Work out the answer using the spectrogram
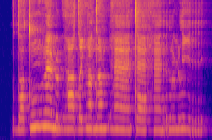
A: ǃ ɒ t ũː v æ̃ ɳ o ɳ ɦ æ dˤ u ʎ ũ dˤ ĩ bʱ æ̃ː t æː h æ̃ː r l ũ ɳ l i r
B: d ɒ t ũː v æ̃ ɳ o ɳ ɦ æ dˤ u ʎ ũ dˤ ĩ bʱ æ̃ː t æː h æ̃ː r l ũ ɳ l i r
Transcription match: B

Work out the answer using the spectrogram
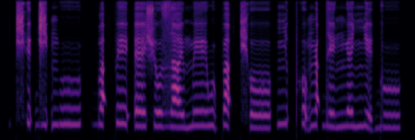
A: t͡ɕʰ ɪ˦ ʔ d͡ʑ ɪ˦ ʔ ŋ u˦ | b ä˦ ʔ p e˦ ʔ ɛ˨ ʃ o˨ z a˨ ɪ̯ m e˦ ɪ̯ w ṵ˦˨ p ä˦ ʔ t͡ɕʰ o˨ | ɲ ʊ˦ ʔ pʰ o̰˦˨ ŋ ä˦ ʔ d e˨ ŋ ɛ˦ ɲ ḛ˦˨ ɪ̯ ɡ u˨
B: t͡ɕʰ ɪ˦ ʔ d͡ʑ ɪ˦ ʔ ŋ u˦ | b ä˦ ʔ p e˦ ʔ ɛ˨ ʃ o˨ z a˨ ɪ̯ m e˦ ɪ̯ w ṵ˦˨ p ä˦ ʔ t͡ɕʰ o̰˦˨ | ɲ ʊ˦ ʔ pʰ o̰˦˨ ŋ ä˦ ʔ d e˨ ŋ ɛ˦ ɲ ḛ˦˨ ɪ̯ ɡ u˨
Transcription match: A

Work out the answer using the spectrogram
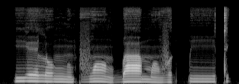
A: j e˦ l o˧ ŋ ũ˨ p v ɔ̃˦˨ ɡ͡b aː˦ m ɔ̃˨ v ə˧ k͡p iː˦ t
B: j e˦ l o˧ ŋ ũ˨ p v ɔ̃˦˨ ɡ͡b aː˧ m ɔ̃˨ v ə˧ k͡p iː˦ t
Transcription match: A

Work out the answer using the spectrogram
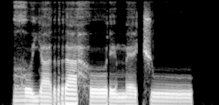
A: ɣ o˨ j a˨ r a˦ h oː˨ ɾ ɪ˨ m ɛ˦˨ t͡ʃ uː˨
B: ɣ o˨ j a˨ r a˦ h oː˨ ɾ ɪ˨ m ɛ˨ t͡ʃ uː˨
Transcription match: B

